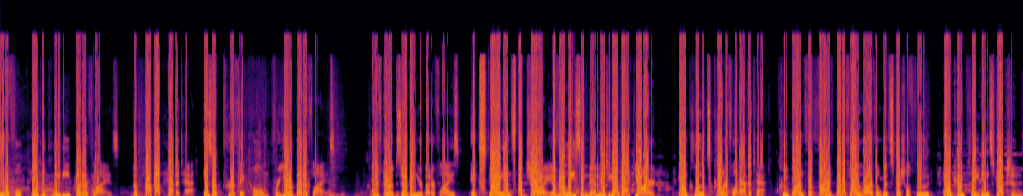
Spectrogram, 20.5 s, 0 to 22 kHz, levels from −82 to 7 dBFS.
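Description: From the start, integer overflow affects every loud moment. The signal was driven about 10 dB past full scale, and instead of being limited, a small share of the peaks wrapped around to the opposite extreme. Each wrap is a harsh, violent crack, far sharper than ordinary clipping. On a waveform, the tops of loud passages jump abruptly from one rail to the other. On a spectrogram, the cracks show as thin vertical lines reaching the top of the frequency range.

Also present throughout is a noise suppressor applied to music or sounds. A suppressor designed for speech treats sustained and ambient content as noise, so its gain swings by around 10 dB. Onsets pass through while held portions and tails are pulled down, and the result pumps and thins. On a waveform, the envelope sags soon after each attack. On a spectrogram, sustained energy and reverberant tails fade early and unevenly, leaving patchy gaps behind each onset.

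In seven places the sound is cut by the noise suppressor more deeply. At 0.44 to 0.64 s it drops by about 12 dB. The longest stretch runs from 1.42 to 5.52 s, intermittently reaching about 21 dB. Further dips of about 21 dB come at 6.48 to 7.44 s and 8.72 to 9.42 s. Drops of about 18 dB occur at 13.09 to 13.58 s, about 20 dB at 15.05 to 15.6 s, and about 18 dB at 18.23 to 18.88 s. In each, steady or decaying material sinks and its decay is truncated. These show as hollowed-out sections on the waveform and darkened, cleared regions on the spectrogram.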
